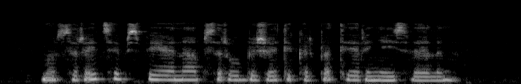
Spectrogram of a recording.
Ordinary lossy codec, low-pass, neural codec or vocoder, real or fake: MP3, 48 kbps; 7.2 kHz; none; real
